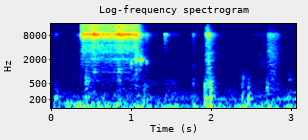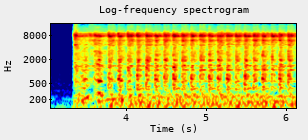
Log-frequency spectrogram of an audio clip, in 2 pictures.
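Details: 1997 Geo Metro towed in for no start: a few short bursts, then steady starter churn at about three beats a second that never catches; engine cranks but won't fire.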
